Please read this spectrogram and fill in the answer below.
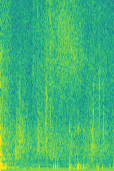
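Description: Faint handling sounds in a quiet room: a few small scattered taps and the rustle of paper sheets.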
